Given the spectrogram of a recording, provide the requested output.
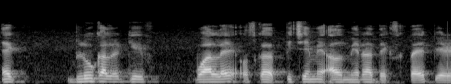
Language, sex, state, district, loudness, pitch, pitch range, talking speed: Hindi, male, Meghalaya, West Garo Hills, -18 LUFS, 120 Hz, 115-125 Hz, 200 wpm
